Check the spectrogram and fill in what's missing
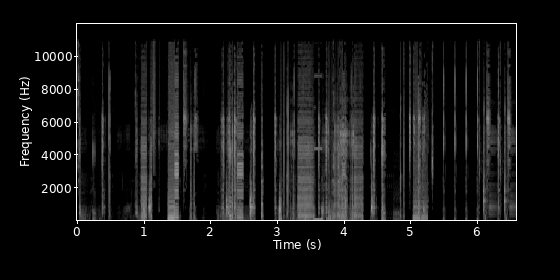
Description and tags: A strange glitch "beat" with lots of clicks and pops and buzzes and bleeps. Created by taking some clicks and pops from the recording of the baby sample pack I posted, sequencing them in Reason, exporting the loop into Argeïphontes Lyre and recording the output of that live using Wire Tap. I then cut out the unusable parts with Spark XL and this is part of the remainder.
